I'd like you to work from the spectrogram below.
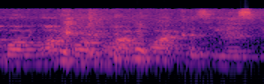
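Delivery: ordinary talk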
